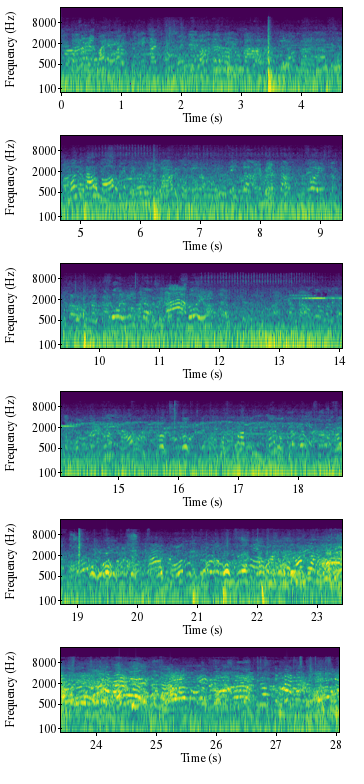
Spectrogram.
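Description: Several men talk and shout agitatedly nearby, outdoors.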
